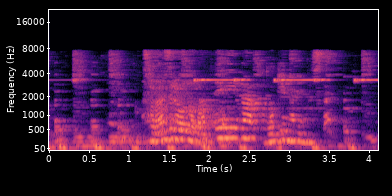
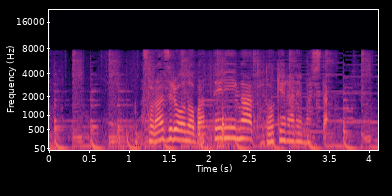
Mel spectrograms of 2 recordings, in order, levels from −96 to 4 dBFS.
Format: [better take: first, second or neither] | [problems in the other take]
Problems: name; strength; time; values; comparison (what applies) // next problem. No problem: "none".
second | noise reduction (classical method WPE with log-MMSE)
